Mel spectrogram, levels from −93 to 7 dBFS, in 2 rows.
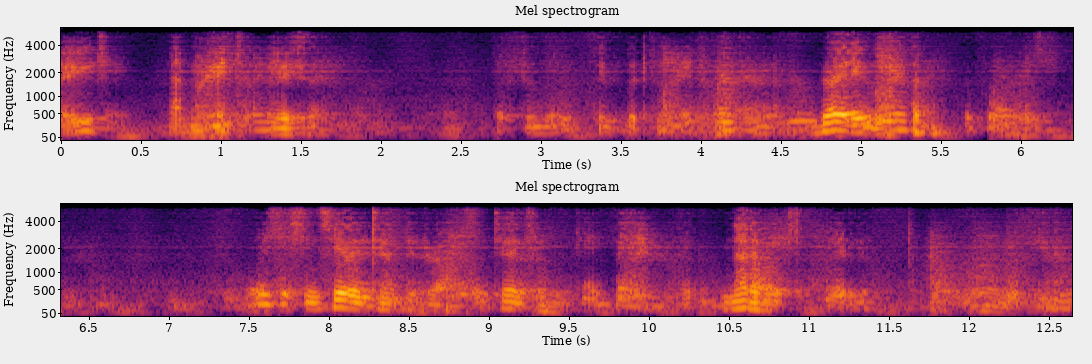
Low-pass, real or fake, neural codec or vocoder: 5.4 kHz; fake; codec, 44.1 kHz, 0.9 kbps, DAC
